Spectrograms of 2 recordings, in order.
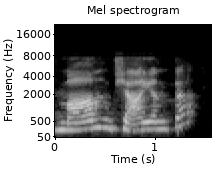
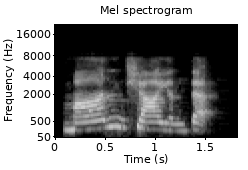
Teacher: When we combine the sandhi, it would be man dhyayanta. So anuswara, you can chant it completely as mam dhyayanta, or like we did, combine the sandhi and chant it as man dhyayanta. Both are right.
